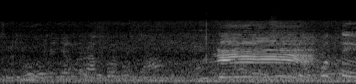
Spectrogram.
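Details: Cattle during karapan sapi bull racing practice at Asemanis field, Pamekasan, Madura: a single clear, steady, tonal moo of under a second in the middle of the recording, amid crowd chatter and outdoor noise.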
